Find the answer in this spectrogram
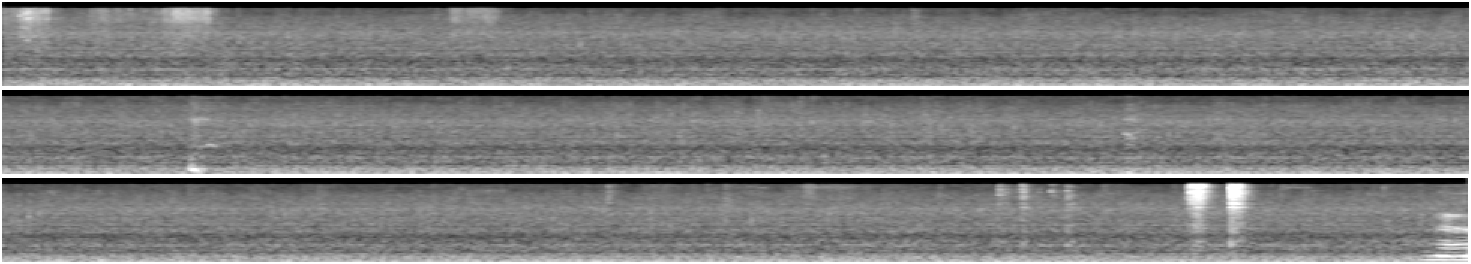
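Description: A steady low hum, like room machinery or an appliance, runs unchanged under a faint background hiss. A single short click comes about eight seconds in, and a few faint clicks come near the end.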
